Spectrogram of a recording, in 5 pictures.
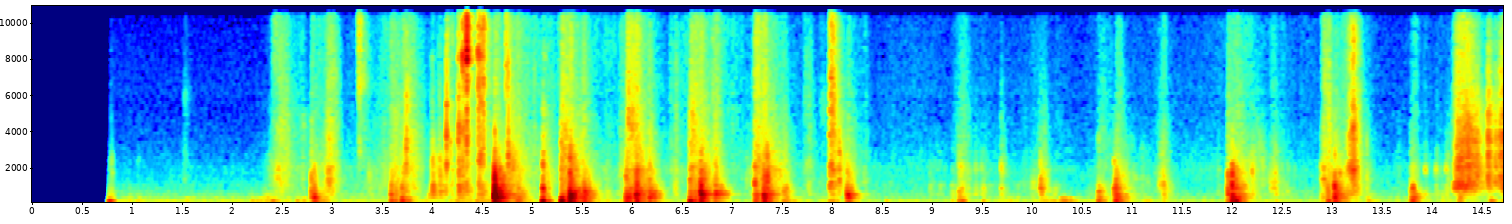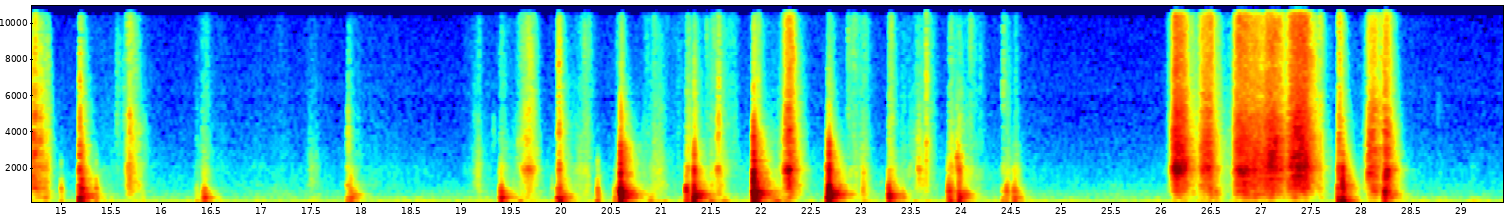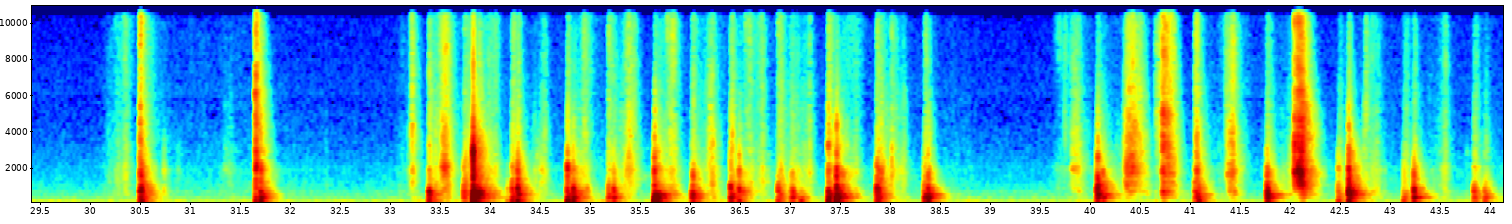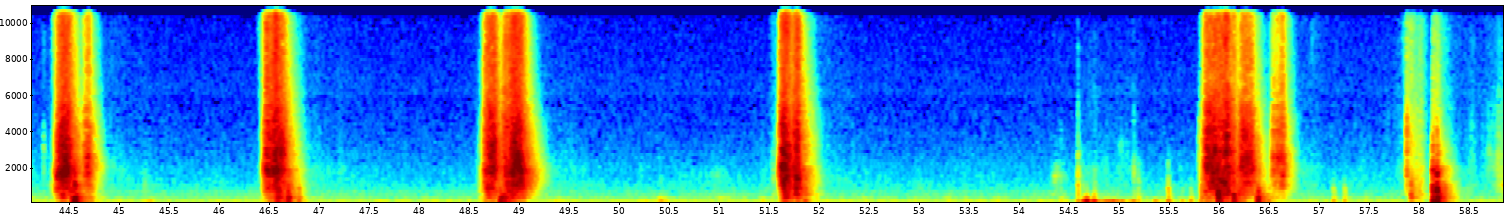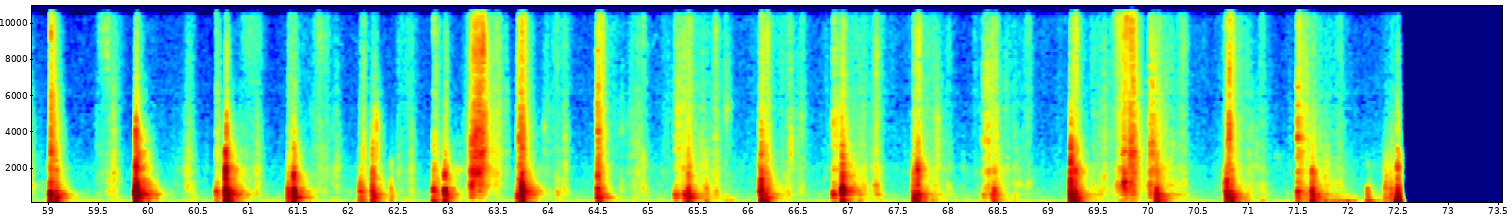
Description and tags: walking in on dusty cellar floor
